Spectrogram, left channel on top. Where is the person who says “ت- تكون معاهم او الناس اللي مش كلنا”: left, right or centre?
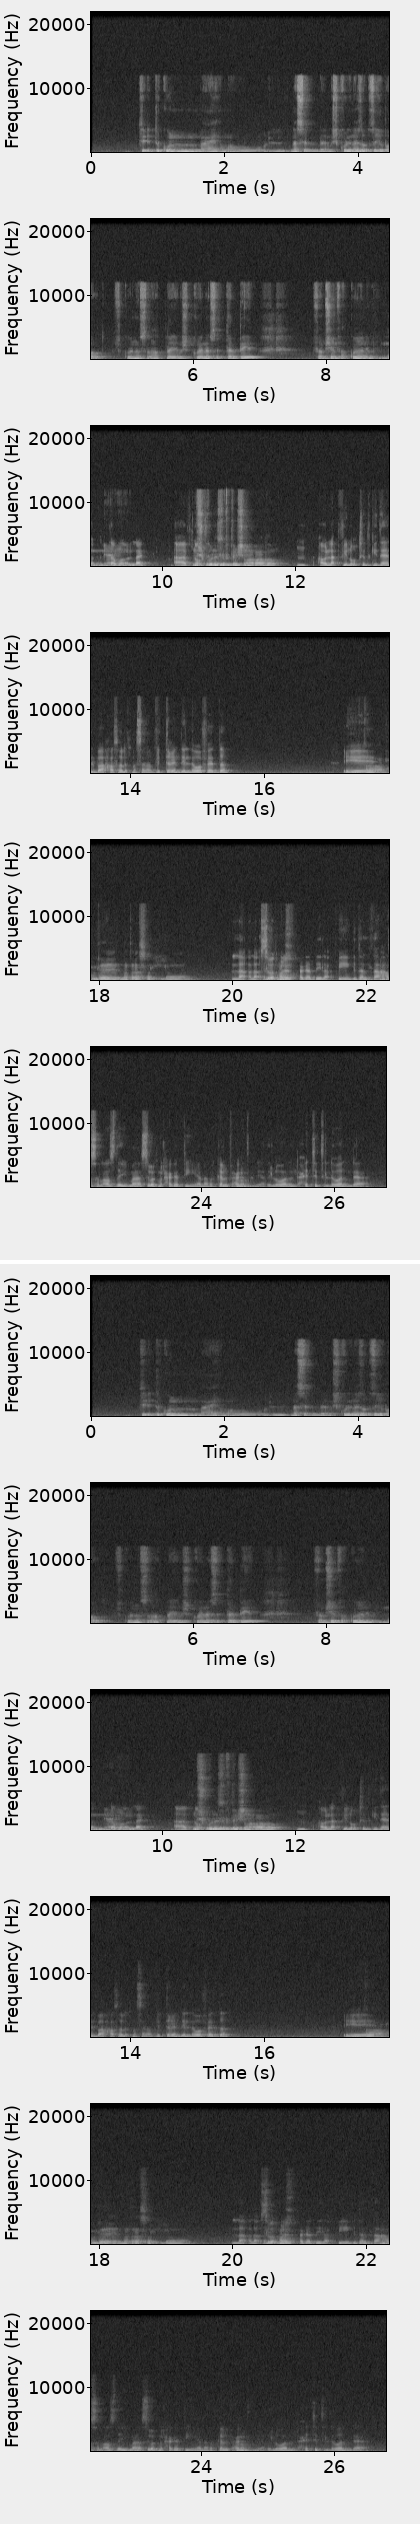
Left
